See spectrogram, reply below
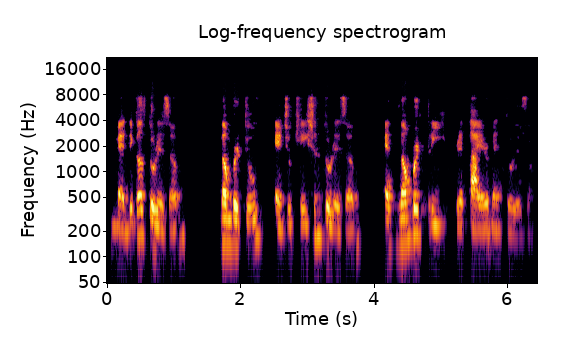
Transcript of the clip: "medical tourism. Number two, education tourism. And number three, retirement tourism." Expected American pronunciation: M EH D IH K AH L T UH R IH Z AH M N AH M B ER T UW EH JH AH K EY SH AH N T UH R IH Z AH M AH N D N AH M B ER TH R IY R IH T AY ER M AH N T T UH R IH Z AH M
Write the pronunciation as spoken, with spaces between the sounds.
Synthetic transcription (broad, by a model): M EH D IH K AH L T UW R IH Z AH M N AH M B ER T UW EH JH AH K EY SH AH N T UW R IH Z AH M AH N D N AH M B ER T R IY R IH T AY ER M AH N T T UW R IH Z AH M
